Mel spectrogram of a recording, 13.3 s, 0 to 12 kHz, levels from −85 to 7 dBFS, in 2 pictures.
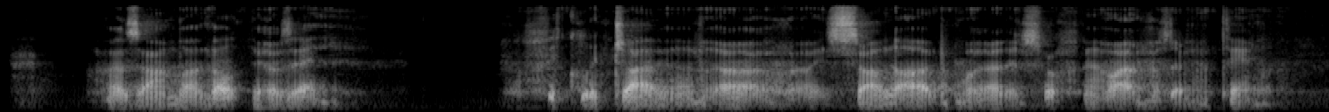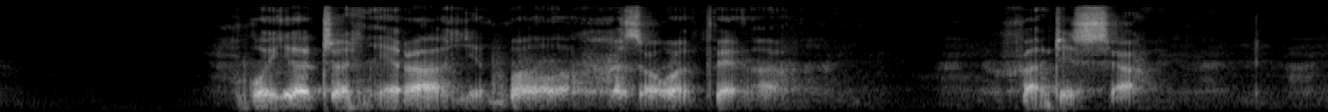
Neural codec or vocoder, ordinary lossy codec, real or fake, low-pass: autoencoder, 22.05 kHz, a latent of 192 numbers a frame, VITS, trained on one speaker; none; fake; 9.9 kHz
